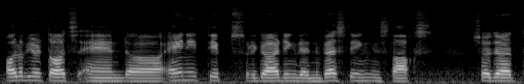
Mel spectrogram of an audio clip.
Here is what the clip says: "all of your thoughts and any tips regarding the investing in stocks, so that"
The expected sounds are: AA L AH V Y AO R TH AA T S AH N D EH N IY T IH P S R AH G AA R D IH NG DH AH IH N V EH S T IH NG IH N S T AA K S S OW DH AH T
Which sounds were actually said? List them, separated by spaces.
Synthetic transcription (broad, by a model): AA L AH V Y AO R T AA T S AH N D EH N IY T IH P S R AH G AA R D IH NG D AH IH N V EH S T IH NG IH N S T AA K S S OW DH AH T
